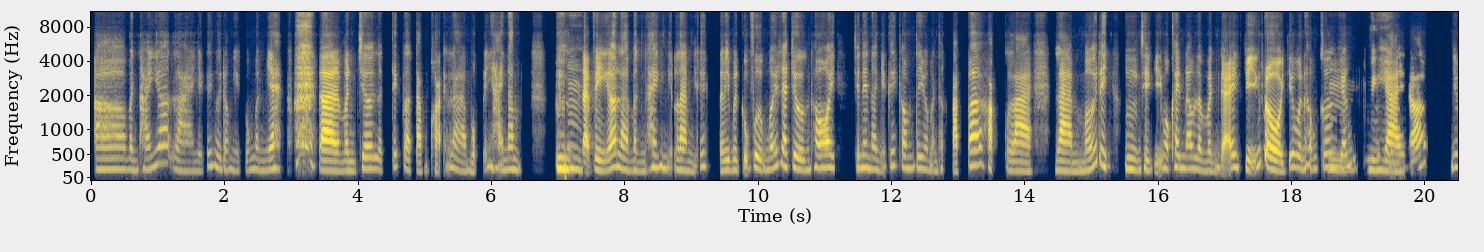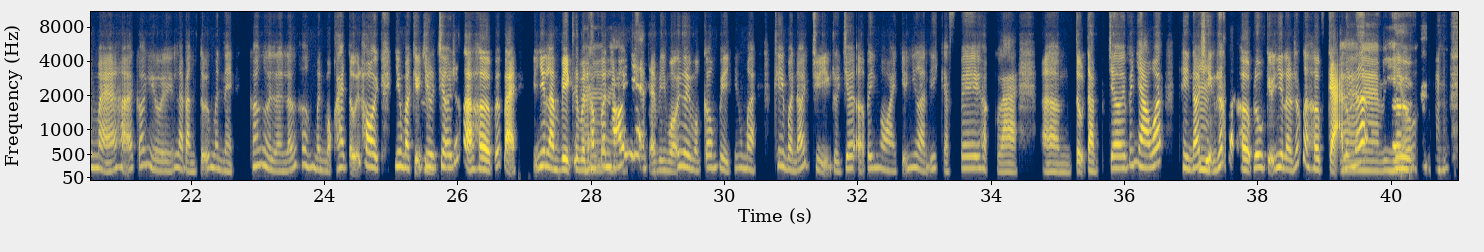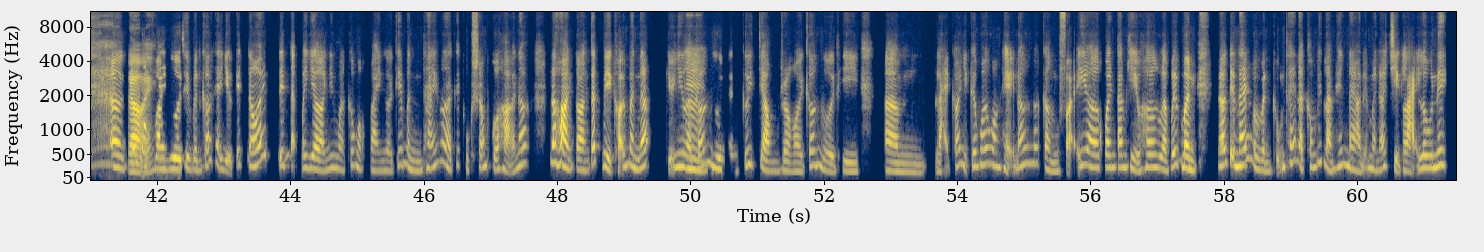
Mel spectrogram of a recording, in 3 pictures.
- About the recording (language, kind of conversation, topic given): Vietnamese, advice, Làm sao để duy trì kết nối khi môi trường xung quanh thay đổi?
- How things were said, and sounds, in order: chuckle; tapping; laughing while speaking: "Ừ"; chuckle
